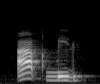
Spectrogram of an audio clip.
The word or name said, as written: aqbil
